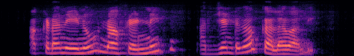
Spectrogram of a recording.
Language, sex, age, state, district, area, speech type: Telugu, female, 45-60, Telangana, Medchal, rural, spontaneous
